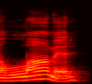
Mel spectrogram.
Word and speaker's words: lamed: And Lamed is pronounced like the L in lion.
